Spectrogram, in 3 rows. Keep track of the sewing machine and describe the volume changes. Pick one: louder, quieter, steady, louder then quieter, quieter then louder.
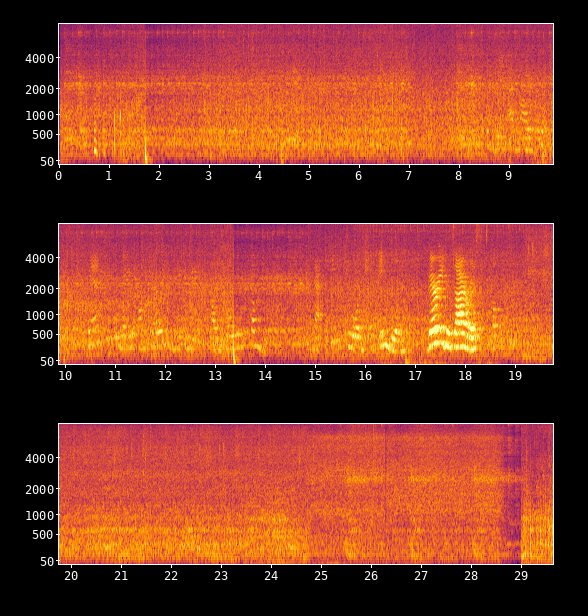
steady.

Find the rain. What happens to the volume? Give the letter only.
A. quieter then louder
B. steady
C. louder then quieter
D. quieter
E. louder
B.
